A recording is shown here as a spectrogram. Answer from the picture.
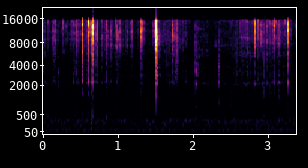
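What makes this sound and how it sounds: A metal blade scrapes a solid green soap bar, shaving off flakes. Short, crisp, bright scraping and crackling bursts stand out over a faint, steady background, each stopping almost instantly with no ring.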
